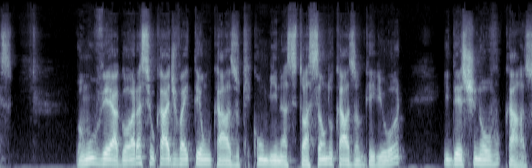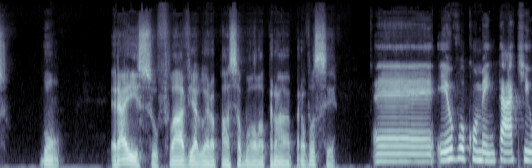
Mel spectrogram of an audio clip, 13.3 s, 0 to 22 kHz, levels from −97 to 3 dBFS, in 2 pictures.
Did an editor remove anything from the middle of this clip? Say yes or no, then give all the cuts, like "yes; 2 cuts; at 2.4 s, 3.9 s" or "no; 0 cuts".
yes; 1 cut; at 11.3 s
